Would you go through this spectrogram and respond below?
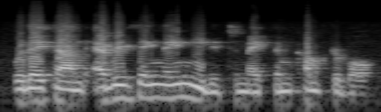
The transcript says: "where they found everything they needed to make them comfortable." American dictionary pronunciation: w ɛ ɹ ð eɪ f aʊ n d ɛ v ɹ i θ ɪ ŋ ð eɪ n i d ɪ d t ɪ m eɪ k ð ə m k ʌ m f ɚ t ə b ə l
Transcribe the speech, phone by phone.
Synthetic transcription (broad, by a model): w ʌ ɹ ð eɪ f aʊ n d ɛ v ɹ i θ ɪ ŋ ð eɪ n i d ɪ d t ɪ m eɪ k ð ə m k ʌ m f t ə b l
